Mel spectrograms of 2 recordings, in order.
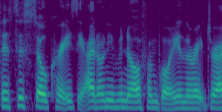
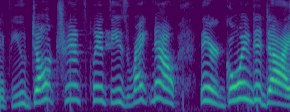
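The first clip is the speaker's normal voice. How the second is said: full-on, high, pitched-up yell; 10 semitones higher than usual. Retelling how someone yelled about transplanting tomato plants: imitating someone yelling. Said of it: "somebody was yelling at me".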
